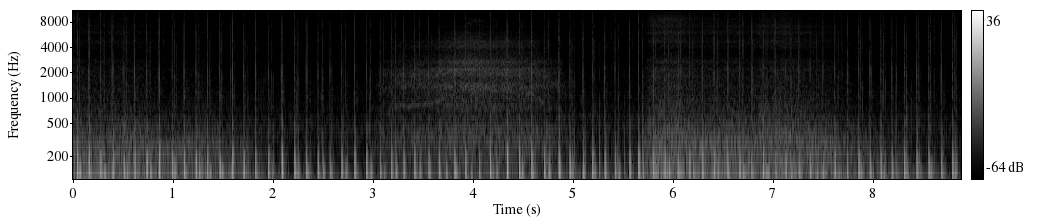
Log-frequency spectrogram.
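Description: A padded boxing glove is tapped with a rapid, steady run of roughly sixty soft taps over about nine seconds. Each tap is a short, dull, low thud that dies away almost at once, with a faint brighter rustle under the taps in places.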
